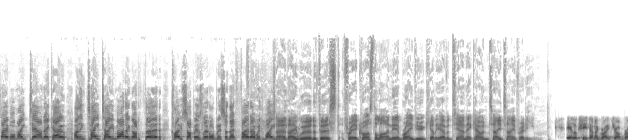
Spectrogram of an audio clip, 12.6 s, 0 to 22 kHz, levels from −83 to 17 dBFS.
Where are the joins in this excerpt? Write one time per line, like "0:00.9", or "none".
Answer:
none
